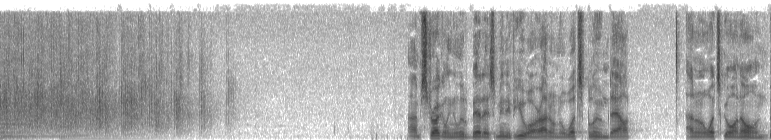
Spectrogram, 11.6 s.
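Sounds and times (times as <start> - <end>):
audience clapping hands: 0.0 - 3.8
speech: 6.2 - 9.5, 10.3 - 11.5.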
